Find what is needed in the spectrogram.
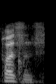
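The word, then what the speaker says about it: Pleasence: when we see on the screen were Donald Pleasance, I think I pronounced that correctly. Pleasance, yes.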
